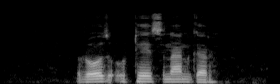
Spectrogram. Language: Dhatki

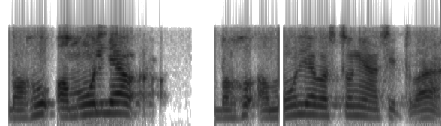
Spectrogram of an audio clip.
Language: Sanskrit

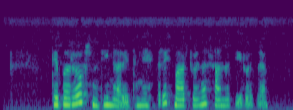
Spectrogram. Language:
Georgian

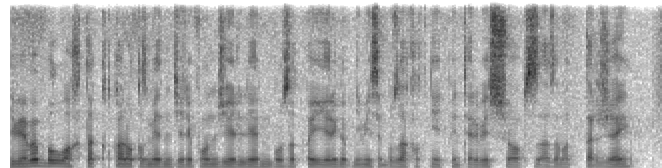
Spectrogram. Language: Kazakh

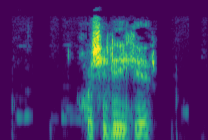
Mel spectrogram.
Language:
Kalkoti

